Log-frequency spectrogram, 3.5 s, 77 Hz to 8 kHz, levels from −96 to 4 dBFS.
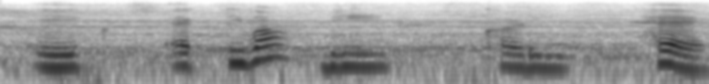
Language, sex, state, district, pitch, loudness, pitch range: Hindi, female, Chandigarh, Chandigarh, 200 Hz, -19 LUFS, 190-235 Hz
